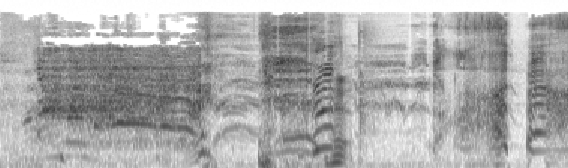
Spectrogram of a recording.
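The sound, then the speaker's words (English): A woman being spun lets out a loud, sustained high-pitched scream, followed by several shorter, wavering shrieks and yelps that break off abruptly. “That's my favorite part. That first scream.”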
